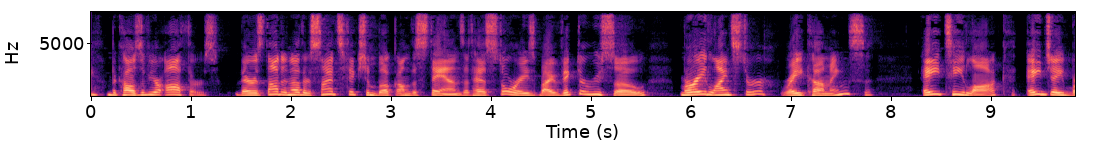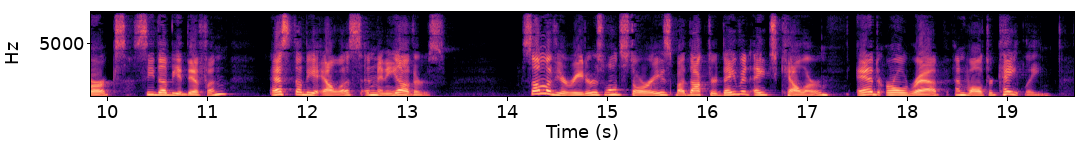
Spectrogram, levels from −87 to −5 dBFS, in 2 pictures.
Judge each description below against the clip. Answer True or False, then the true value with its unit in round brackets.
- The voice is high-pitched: True (200 Hz)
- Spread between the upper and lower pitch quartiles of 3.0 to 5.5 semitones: True (5.2 semitones)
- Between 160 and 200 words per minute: True (170 wpm)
